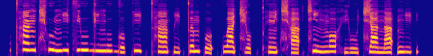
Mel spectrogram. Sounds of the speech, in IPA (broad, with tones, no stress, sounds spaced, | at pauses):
t̪ʰ ã˦ ŋ t͡ɕʰ u˥˧ ŋ i˥˧ t͡s j u˦ ɡ i˧ ŋ u˧ ɡ o˨˩ k i˦ ʔ t̪ʰ ã˧ p i˨ ʔ t̪ ə˦ m p o˨ ʔ k w a˥˧ t͡ɕ o˨ k̚ pʰ ẽ˧ t͡ɕʰ a˨ ʔ t͡ɕ ĩ˥˧ ŋ ɔ˦ h j u˧ t͡ɕ a˥˧ n a˦ ʔ ŋ i˦ ʔ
